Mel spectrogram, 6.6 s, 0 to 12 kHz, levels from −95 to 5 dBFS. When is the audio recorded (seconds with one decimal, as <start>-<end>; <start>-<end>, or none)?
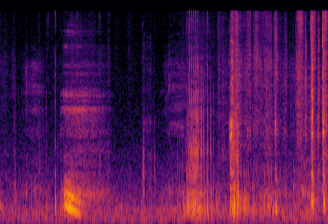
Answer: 0.0-3.0; 6.1-6.6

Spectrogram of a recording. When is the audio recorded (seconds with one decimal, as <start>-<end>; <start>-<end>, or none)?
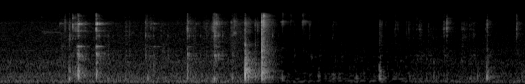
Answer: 0.0-2.8; 4.1-5.3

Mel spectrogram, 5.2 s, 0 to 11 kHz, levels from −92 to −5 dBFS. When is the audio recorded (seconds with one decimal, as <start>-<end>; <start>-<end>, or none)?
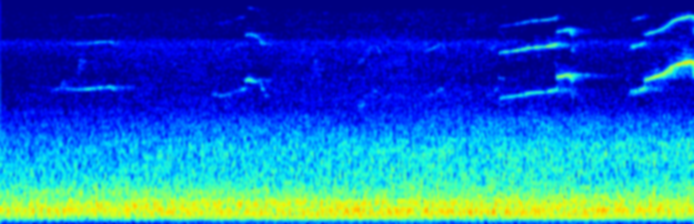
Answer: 0.0-1.2; 2.4-3.0; 3.7-5.2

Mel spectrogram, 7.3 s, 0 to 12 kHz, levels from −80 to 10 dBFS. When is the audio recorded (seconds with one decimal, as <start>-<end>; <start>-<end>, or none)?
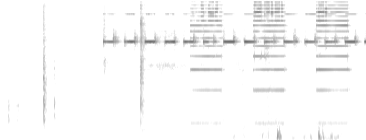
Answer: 0.0-2.3; 3.5-7.3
